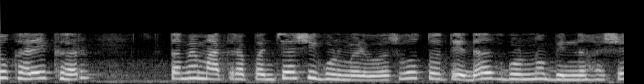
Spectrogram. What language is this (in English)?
Gujarati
